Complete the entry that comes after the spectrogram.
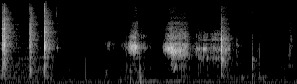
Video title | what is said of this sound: Diamond Art Club Unboxing - Lotus Pond! | they shake it, they can hear the drills rattling inside, but it doesn't matter how you shake it, the drills won't fall out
